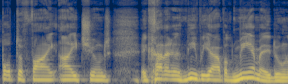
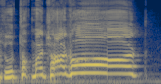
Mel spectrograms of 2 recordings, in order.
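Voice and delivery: bad Swedish accent, very high, squeaky. Trying and failing at a Swedish accent, bad Greta Swedish accent. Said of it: "Ik probeer echt een Zweedse accent te doen".

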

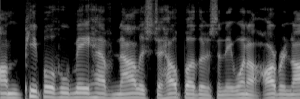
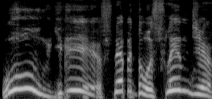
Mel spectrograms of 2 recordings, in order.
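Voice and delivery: very high, drawn-out put-on character voice. Recalling hearing the wrestler as a kid: Randy Macho Man Savage voice. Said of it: "I love doing his voice".

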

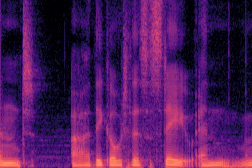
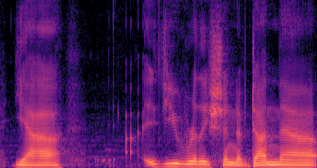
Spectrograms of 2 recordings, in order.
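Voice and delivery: ordinary talk

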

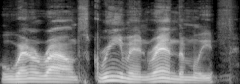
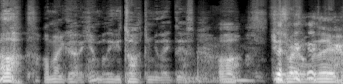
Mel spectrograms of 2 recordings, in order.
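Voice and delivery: put-on anime-style character voice. Mocking the kids who talk in anime voices: imitating kids talking in anime voices. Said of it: "the kids who talk in anime voices".

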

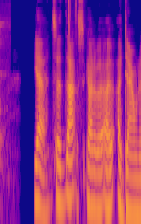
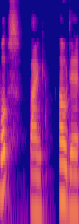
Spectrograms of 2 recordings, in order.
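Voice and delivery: put-on completely straight, dry, matter-of-fact deadpan delivery; 5 dB quieter than usual. Retelling how a friend betrayed him in a game: imitating Taz's straight-faced delivery. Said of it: "in the most, like, straight-faced way".

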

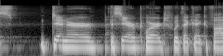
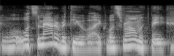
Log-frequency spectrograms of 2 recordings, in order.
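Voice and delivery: plain

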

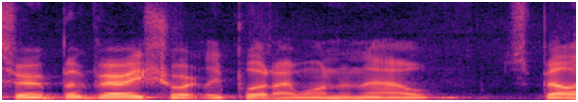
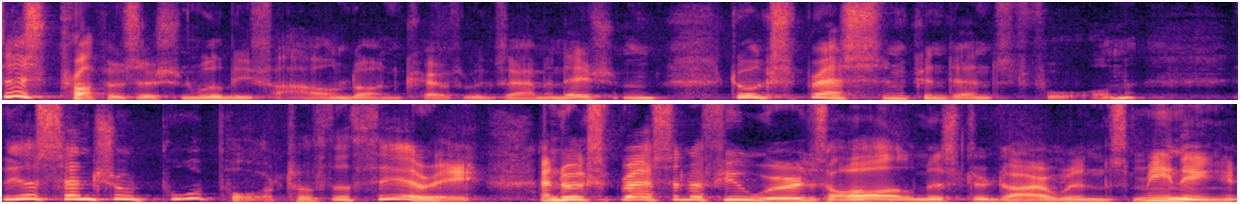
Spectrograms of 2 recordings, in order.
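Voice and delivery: Oxbridge accent; 5 semitones higher than usual. Reading aloud a quoted passage, in a sort of Oxbridge accent. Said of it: "I'm going to attempt to do it in a sort of Oxbridge accent".

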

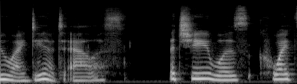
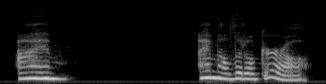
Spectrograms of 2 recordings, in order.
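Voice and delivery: doubtful, uncertain, much slower; 5 semitones higher than usual. Narrator reads Alice answering the pigeon: doubtfully. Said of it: "rather doubtfully".

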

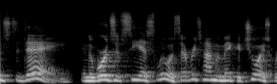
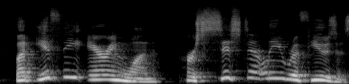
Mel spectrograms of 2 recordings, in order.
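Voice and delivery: "persistently refuses" stressed and drawn out slowly. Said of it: "underline that".

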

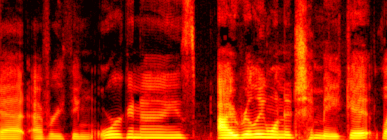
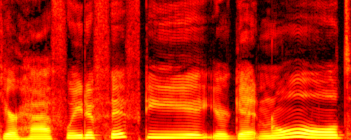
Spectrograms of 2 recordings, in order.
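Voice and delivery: playful, jokingly mocking, teasing delivery; 2 semitones higher, 6 dB louder than usual. Recalling teasing Charles when he turned 25, the speaker repeats the retelling mocking teasing. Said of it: "I mocked him ruthlessly".

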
